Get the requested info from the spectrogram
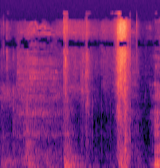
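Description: Faint handling sounds as a shower faucet lever handle and hex key are picked up, with one short knock about one and a half seconds in.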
